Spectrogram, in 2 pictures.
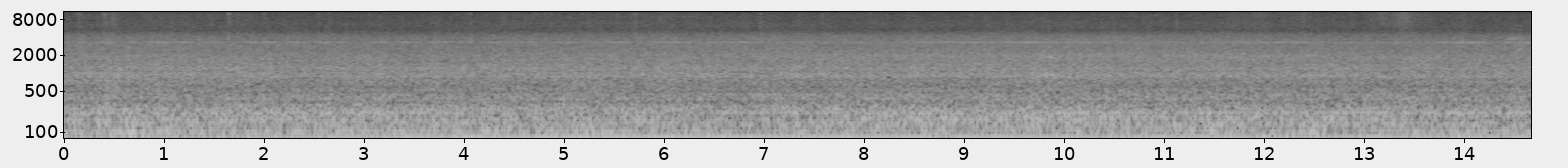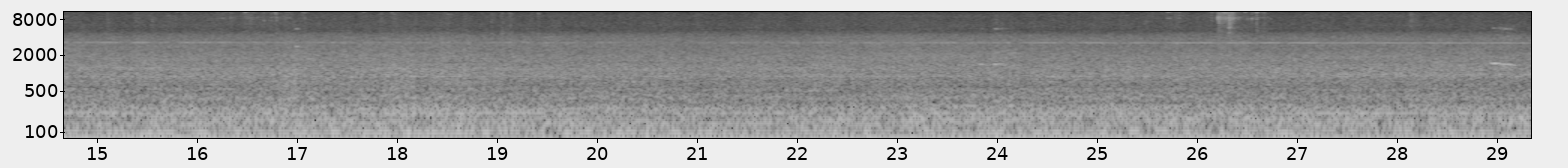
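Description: JR West 223 series electric train running steadily, heard from inside the passenger car: an even low rumble of wheels and running gear on the rails, with a faint steady high tone above it.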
